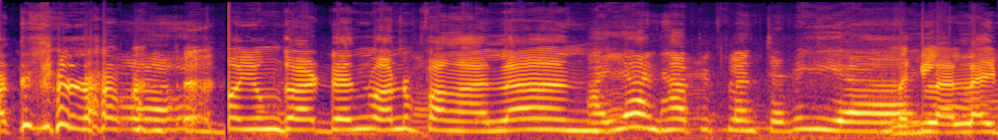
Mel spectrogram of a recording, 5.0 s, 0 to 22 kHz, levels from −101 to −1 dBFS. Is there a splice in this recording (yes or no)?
yes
